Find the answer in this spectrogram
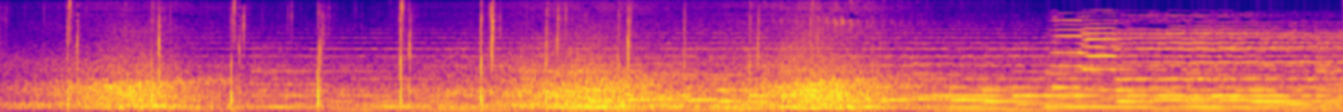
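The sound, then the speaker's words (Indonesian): A car engine rumbles steadily as the vehicle pulls away, its driver fleeing after grazing a pedestrian, with scattered sharp clicks over the noise and a rising whine toward the end; no voices. “Jangan kabur! Hah, sopir tidak tanggung jawab.”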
